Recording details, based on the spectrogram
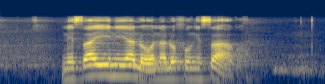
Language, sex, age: Swati, male, 20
